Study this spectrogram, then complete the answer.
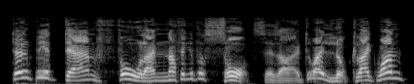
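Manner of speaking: high, loud indignant retort; loud protest. Acted. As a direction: fire it back indignantly. Flashman protesting loudly.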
